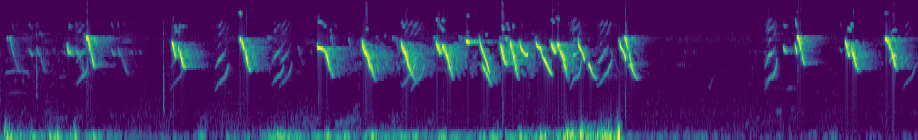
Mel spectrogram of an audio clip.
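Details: Wild saffron finch singing free in nature: a rapid string of high, sharp chirped notes with steep downward sweeps, running for about four seconds, a short pause, then a few more spaced chirps; faint low rumble underneath.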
